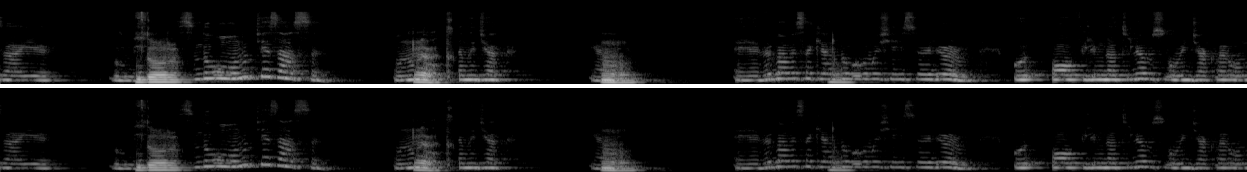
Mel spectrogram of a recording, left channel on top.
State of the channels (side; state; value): right; quieter; 6.1 dB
